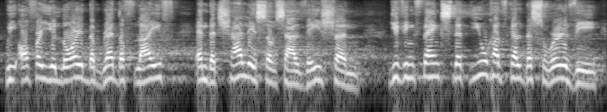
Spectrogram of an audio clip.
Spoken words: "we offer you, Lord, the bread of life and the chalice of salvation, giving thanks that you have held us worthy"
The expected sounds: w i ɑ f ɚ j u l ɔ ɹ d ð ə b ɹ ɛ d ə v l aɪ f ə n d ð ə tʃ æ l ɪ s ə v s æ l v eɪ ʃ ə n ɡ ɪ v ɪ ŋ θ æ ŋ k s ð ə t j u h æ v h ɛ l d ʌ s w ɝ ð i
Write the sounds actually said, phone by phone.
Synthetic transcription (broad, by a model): w i ɑ f ɚ j u l ɔ ɹ d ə b ɹ ɛ d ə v l aɪ f ə n d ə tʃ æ l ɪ s ə v s æ l v eɪ ʃ ə n ɡ ɪ v ɪ ŋ θ æ ŋ k s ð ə t j u h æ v h ɛ l d ʌ s w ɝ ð i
